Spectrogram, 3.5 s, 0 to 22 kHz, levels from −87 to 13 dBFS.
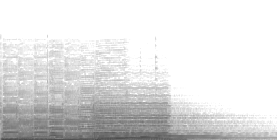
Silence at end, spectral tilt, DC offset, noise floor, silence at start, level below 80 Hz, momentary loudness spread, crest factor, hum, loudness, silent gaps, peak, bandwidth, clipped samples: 0.6 s; -6.5 dB/octave; under 0.1%; -51 dBFS; 0 s; -26 dBFS; 16 LU; 14 dB; 50 Hz at -40 dBFS; -22 LUFS; none; -8 dBFS; 11 kHz; under 0.1%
